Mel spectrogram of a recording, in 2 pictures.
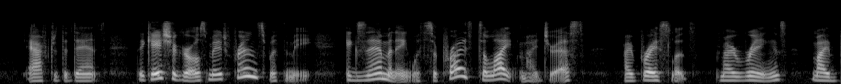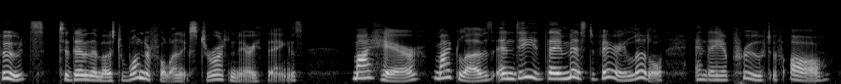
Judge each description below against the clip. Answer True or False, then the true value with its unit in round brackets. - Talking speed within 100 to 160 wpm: True (150 wpm)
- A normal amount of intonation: False (7.8 semitones)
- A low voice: False (230 Hz)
